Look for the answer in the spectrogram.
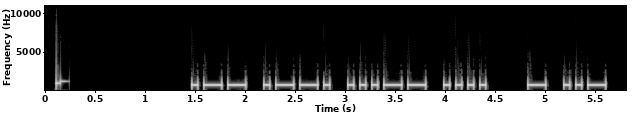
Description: Morse code, heard as a keyed tone, about 20 wpm, 700 Hz. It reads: WP3H TU
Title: Common QSO Phrases Encore 20wpm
